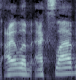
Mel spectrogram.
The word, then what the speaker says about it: ILMxLAB: ILM X Lab? Is that what they, it's called? I think that's how you say it.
